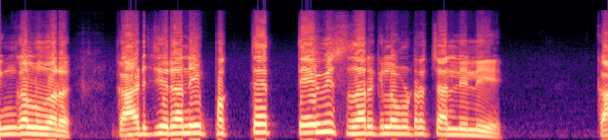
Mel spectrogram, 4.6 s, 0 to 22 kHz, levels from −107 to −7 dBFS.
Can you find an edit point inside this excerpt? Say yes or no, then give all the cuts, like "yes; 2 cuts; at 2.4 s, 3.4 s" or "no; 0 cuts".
no; 0 cuts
